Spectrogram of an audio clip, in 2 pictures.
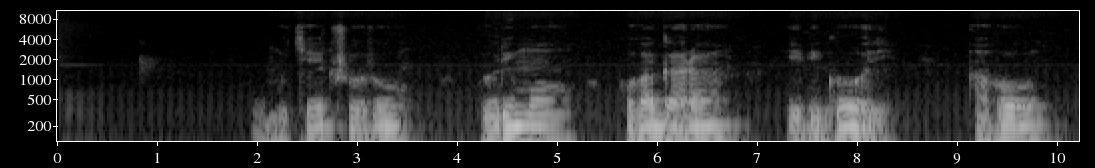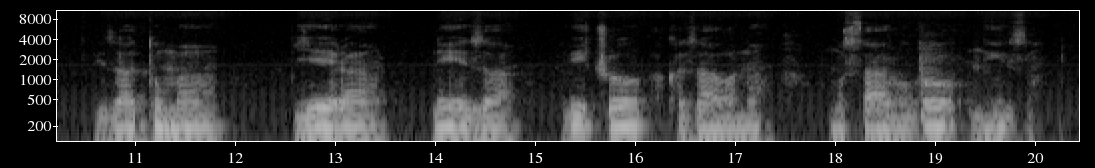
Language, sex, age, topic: Kinyarwanda, male, 50+, agriculture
